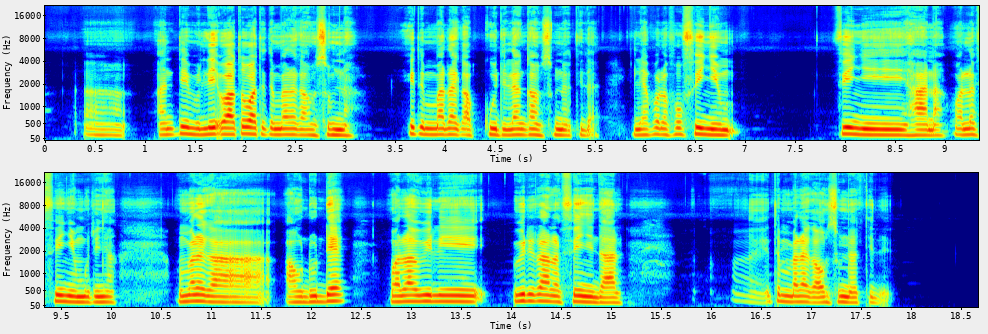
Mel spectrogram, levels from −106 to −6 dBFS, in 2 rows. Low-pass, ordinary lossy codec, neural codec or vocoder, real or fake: none; none; none; real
